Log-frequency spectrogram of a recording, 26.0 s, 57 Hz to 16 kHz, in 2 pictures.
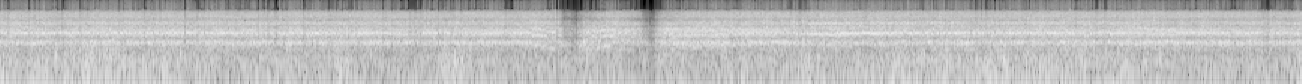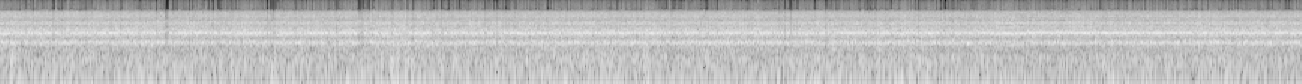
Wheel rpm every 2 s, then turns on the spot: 230, 230, 190, 140, 220, 230, 230, 230, 230, 230, 230, 230, 230.
none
